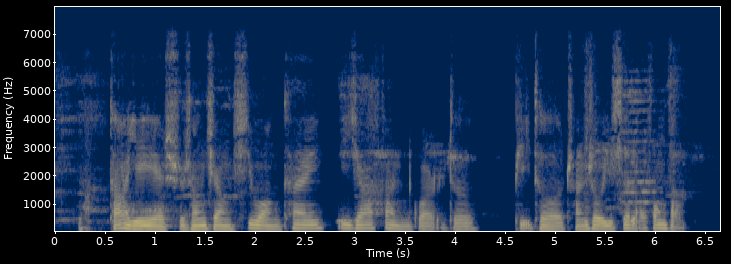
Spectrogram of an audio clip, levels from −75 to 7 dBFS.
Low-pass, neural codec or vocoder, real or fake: 7.2 kHz; none; real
